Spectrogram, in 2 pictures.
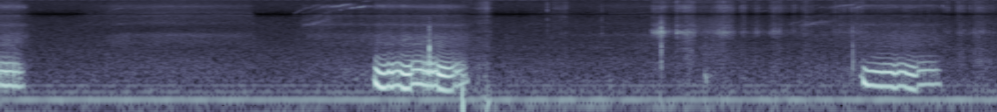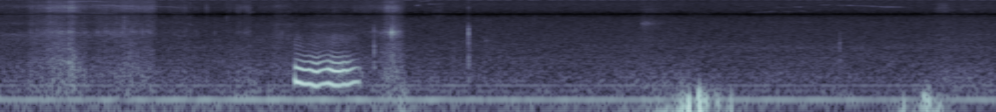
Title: Big Fat Snoring Cat With Face Twitch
